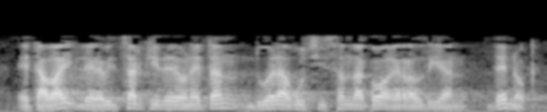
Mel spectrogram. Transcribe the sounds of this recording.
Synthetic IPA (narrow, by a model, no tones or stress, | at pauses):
e̞t̪aβ̞ajle̞ɣ̞e̞β̞ilt͡saɾkið̞e̞o̞ne̞t̪and̪ue̞laɣ̞ut͡ʃiːsand̪ako̞aɣ̞e̞rald̪iand̪e̞no̞k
